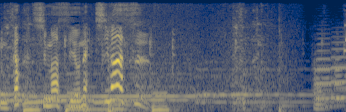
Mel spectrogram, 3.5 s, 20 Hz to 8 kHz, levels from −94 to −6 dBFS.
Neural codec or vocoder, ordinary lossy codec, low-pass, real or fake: none; none; 7.2 kHz; real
